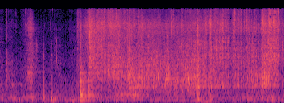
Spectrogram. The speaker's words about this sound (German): Die Nudeln sind gut. Sehr gut. Ich gieße die mal ab.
